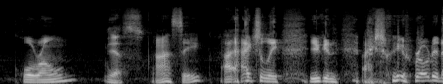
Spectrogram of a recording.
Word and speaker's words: Cuarón: It was directed by Alfonso Cuarón. Cuarón?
